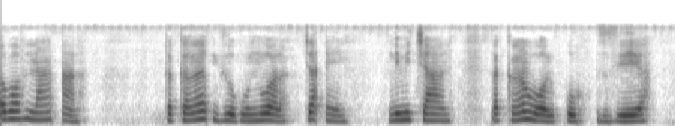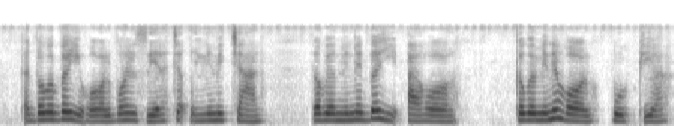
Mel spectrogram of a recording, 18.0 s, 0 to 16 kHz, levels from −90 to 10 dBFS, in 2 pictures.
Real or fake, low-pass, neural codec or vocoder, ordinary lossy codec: fake; 7.2 kHz; codec, 16 kHz, 1 kbps, FunCodec, trained on Chinese and English, 50 frames a second; AAC, 48 kbps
